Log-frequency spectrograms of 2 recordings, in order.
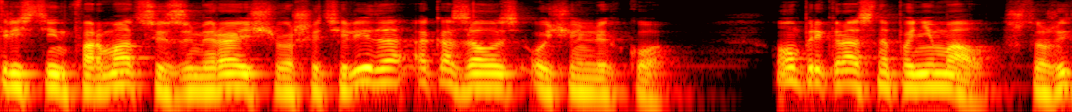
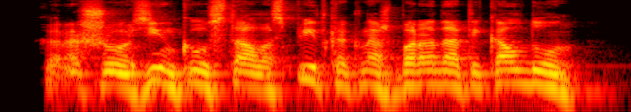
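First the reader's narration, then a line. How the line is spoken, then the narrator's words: Grumbling. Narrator (Russian): бурчал Петр Иванович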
